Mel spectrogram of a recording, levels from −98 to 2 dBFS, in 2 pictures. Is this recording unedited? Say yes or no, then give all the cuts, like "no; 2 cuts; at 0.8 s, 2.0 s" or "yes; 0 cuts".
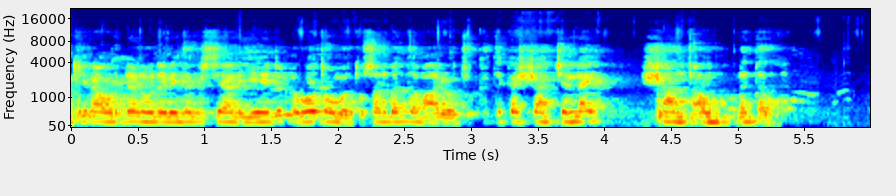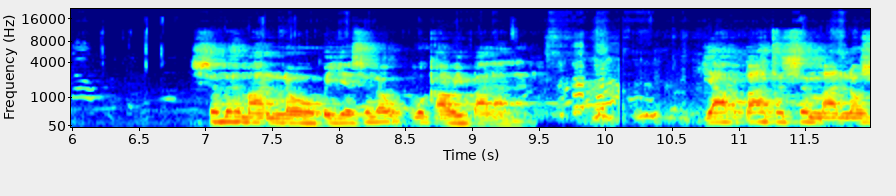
no; 1 cut; at 10.1 s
